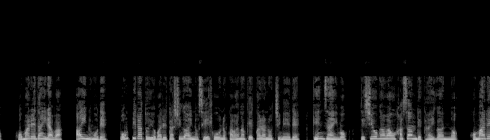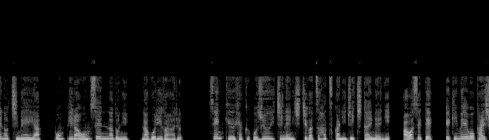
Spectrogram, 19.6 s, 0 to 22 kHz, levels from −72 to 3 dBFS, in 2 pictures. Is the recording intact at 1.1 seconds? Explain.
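No. At about 1.10 s there is a dropped buffer (overrun): a jump where the sound skips forward by a few milliseconds with no pause. The likely cause is that the recording program did not read a block of samples before the hardware overwrote it, so the audio on either side is spliced directly together. Unlike an underrun, which inserts a brief silence or gap, nothing is added here; a sliver of sound is simply missing.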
